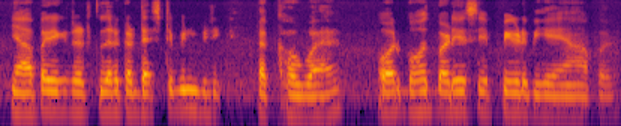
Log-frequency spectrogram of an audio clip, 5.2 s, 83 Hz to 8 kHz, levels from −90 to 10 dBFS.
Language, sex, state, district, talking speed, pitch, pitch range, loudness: Hindi, male, Uttar Pradesh, Lalitpur, 220 wpm, 140 Hz, 130-145 Hz, -17 LUFS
